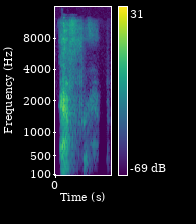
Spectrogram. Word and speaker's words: FRIB: still beams or f-rib i know it looks like fred it's pronounced ephrap just trust me on okay i promise i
